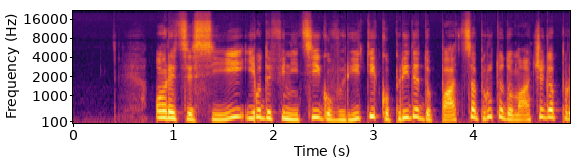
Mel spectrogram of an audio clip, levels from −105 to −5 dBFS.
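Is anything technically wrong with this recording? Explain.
Yes, there are two faults. At 1.81 to 1.83 s there is a skip ahead: about a second of speech was discarded and playback jumps forward with no gap. From 1.91 to 4.97 s there is a jitter buffer speed-up: an overfilled buffer is drained by trimming pitch periods, so speech runs at 109% speed, hurried but unchanged in pitch.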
